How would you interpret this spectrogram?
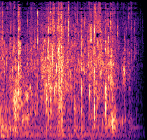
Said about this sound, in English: I wash the dishes.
